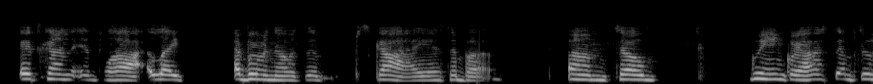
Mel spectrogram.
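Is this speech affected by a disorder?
Yes: cerebellar ataxia.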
